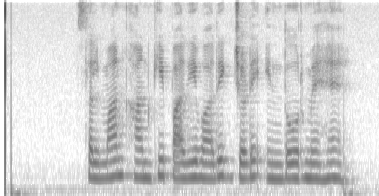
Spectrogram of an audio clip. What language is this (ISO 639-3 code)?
hin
